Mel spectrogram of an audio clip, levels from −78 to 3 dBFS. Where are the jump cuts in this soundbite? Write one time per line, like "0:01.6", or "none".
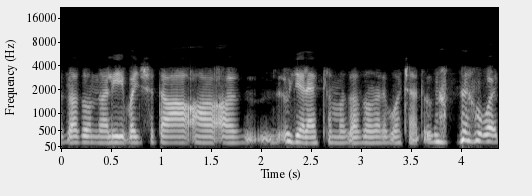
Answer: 0:02.6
